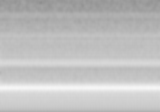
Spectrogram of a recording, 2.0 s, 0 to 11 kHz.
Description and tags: C1 sample recorded with Korg's Monotron synth for a unique sampled synth.
Recorded through a Yamaha MG124cx to an Mbox.
Ableton Live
